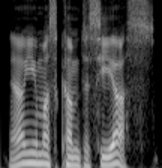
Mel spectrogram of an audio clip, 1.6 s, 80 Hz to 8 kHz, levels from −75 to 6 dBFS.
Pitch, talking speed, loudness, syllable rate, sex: 140 Hz, 260 wpm, -17 LUFS, 5.1 syllables/s, male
